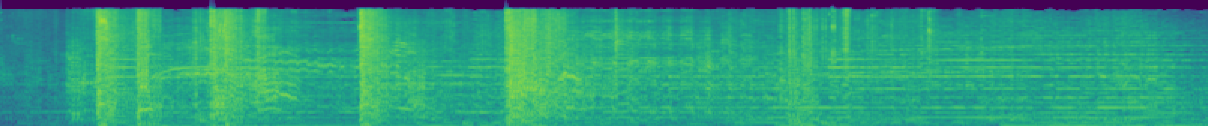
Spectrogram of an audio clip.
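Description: Dramatic film score with a run of heavy thuds and crashes over the first five seconds or so, then a sustained music chord held through the rest.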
